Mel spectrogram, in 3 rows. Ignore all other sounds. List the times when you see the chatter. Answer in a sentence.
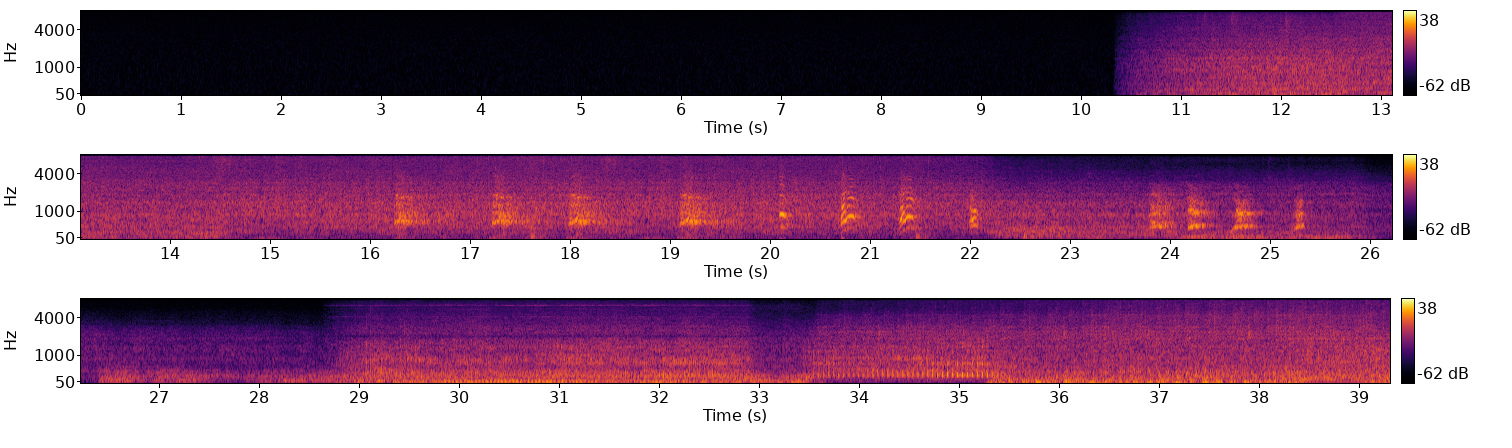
You can't hear the chatter here.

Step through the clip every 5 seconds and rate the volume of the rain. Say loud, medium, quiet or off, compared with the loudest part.
off, off, loud, loud, loud, medium, medium, loud.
